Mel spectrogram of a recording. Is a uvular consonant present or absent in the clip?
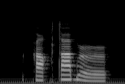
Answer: present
